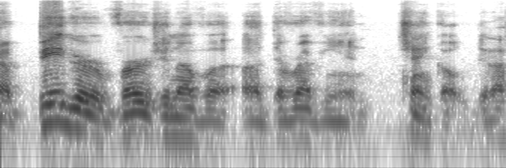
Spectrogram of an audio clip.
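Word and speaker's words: Derevyanchenko: But this a younger version and a bigger version of a Derevianchenko. Did I say it right? Yeah. Okay. Yeah, Derevianchenko.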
